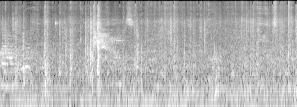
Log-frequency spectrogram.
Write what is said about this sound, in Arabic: يلا انا هفتح الرف عشان الحمام يطلع الشمس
